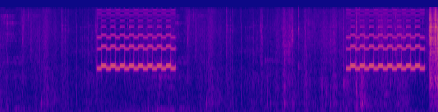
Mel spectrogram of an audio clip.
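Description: Mobile phone ringing with a trilling electronic ring tone, twice: one ring about a second in and the next starting near the end.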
